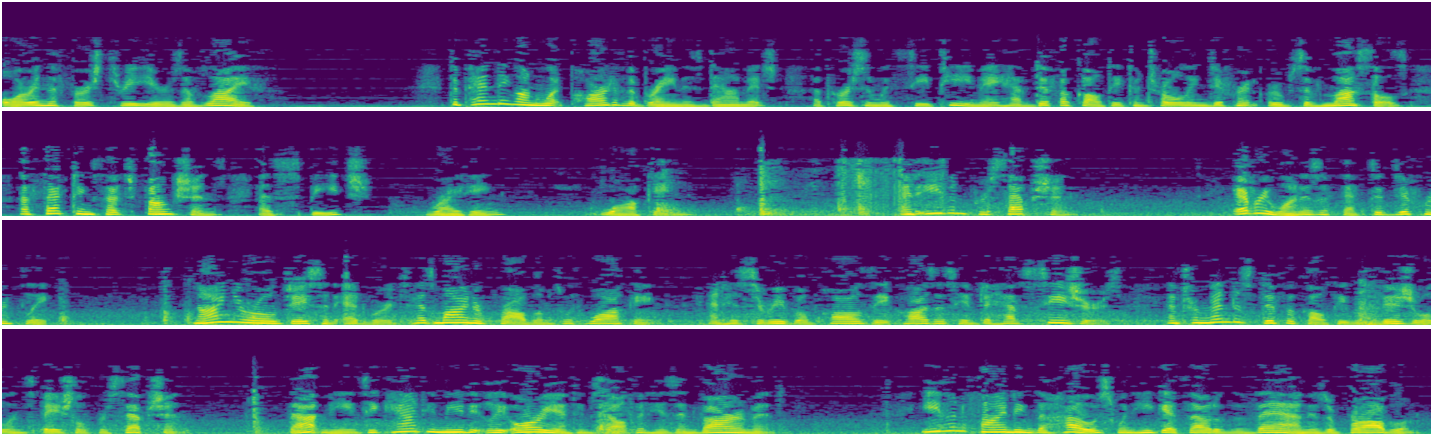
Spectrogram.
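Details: Adult female narrator; normal speech.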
